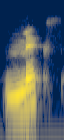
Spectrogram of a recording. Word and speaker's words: Mx.: a lot of folks don't know how it's pronounced mix is pronounced mix as in mix you like a cake we are talking about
